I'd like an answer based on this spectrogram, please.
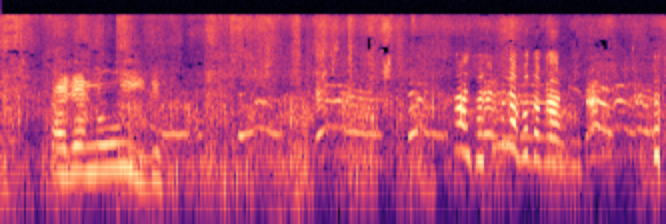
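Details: Siberian Huskies at a husky farm in Rovaniemi, Finnish Lapland. Several dogs whine and howl together in overlapping, wavering, mid-pitched tones that rise and fall, forming a continuous restless chorus throughout.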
